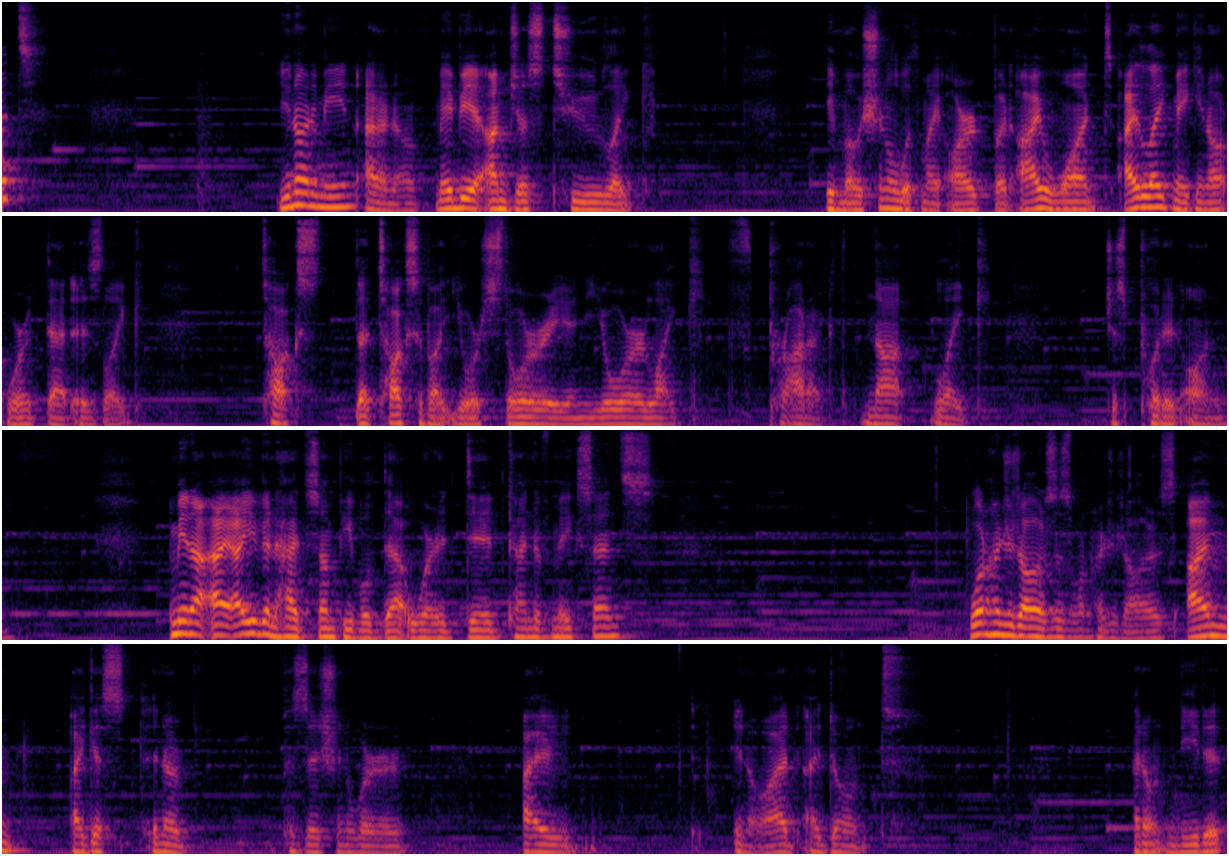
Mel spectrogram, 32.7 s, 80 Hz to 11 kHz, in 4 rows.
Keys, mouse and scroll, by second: 29.2 space, 30.2-31.7 drag, 32.1-32.6 drag.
